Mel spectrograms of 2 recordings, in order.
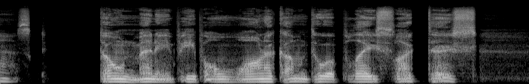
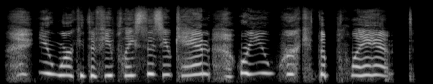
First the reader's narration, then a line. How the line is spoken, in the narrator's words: whimpered the woman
